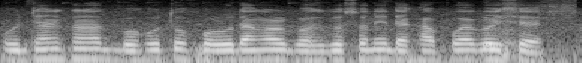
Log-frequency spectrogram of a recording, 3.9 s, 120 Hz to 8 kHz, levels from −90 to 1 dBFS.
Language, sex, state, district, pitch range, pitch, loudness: Assamese, male, Assam, Hailakandi, 135-145 Hz, 145 Hz, -17 LUFS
